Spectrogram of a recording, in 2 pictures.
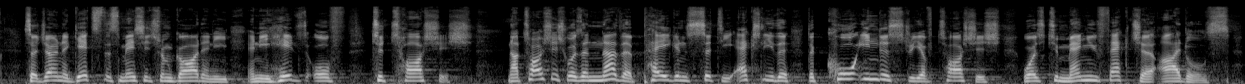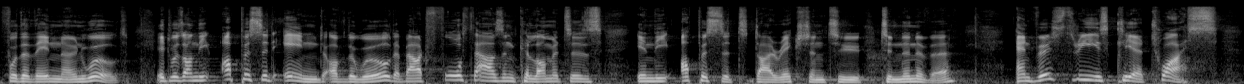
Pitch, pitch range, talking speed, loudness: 155 Hz, 125-185 Hz, 150 wpm, -21 LUFS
